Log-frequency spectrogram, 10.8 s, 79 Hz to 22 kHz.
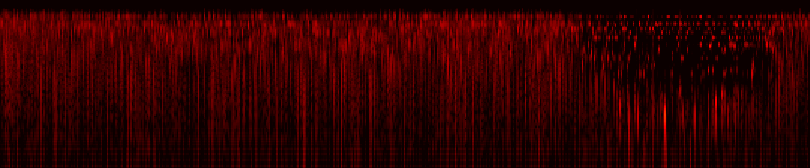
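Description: Absynth 5's Aetherizer granular effect chopping a pure sine-wave tone into very short grains, giving a quiet, dense bubbling crackle of tiny glassy blips. The pitches are set by a randomized band-pass filter quantized to a minor-seventh chord. Near the end, as the grain rate is lowered, the texture thins into sparser, separate pitched ticks.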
